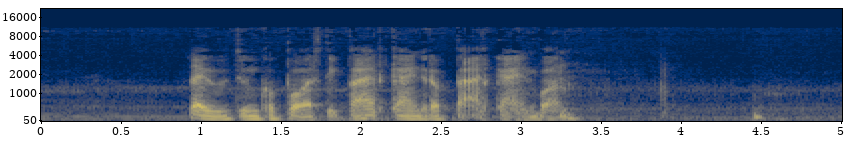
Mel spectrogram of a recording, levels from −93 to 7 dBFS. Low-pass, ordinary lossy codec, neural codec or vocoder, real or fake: 14.4 kHz; MP3, 48 kbps; vocoder, 44.1 kHz, 128 mel bands, Pupu-Vocoder; fake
